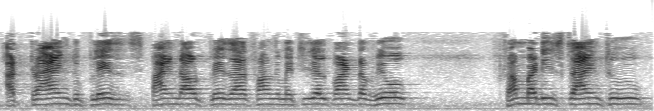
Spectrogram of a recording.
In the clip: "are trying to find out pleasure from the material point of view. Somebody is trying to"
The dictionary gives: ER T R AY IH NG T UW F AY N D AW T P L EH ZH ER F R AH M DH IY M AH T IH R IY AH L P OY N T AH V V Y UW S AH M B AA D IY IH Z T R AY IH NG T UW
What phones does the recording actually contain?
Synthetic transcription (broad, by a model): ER T R AY IH NG T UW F AY N D AW T P L EH S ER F R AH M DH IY M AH T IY R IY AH L P OY N T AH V V Y UW S AH M B AA D IY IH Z T R AY IH NG T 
